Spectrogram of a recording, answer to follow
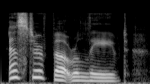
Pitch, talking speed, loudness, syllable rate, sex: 205 Hz, 120 wpm, -15 LUFS, 5.2 syllables/s, female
